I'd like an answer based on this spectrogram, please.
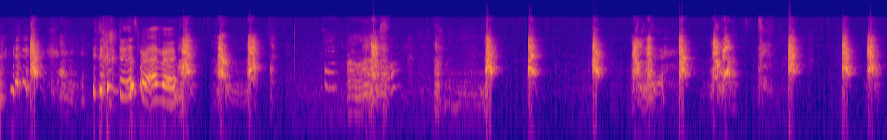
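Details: Dog called Baby barks at himself in a mirror, thinking he faces another dog; human voice over early yelps and whines, then a steady run of short loud barks, one roughly every second.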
